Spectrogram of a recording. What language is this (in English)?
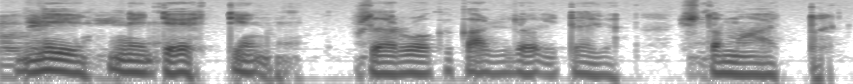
Finnish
